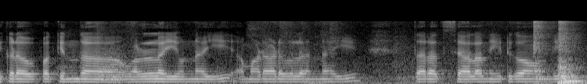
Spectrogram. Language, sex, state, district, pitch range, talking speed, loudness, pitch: Telugu, male, Andhra Pradesh, Manyam, 125-130 Hz, 120 wpm, -21 LUFS, 125 Hz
